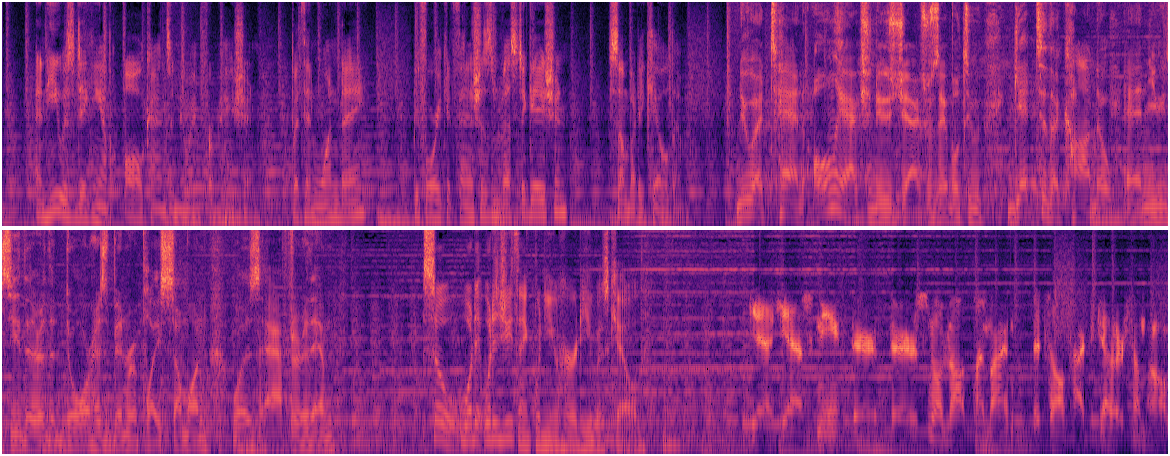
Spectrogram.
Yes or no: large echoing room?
no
